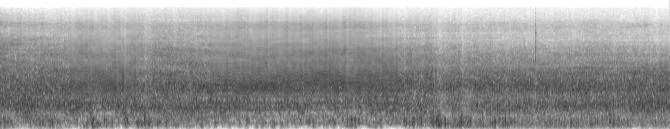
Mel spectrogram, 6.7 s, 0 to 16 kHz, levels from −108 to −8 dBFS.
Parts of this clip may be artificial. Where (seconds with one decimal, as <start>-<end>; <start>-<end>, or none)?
0.7-1.4; 2.1-4.0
